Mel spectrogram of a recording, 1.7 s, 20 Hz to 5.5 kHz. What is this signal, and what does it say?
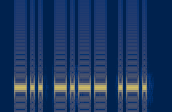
Morse code, heard as a keyed tone, about 30 wpm, 600 Hz. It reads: DYR
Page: Ferie 30 wpm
